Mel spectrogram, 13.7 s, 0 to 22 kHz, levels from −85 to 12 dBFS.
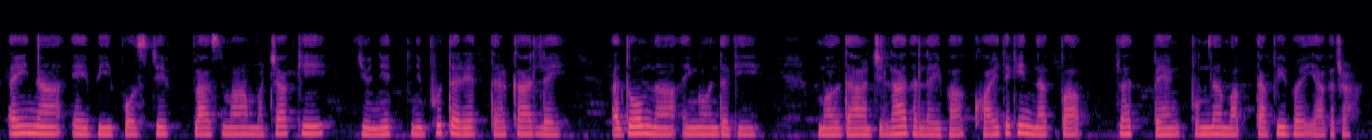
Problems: none marked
